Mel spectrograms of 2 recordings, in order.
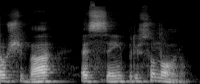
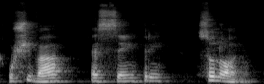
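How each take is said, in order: First: Said in the usual way. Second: Slow rule. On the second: Shown as a demonstration. Teacher dictating the rule to students, slowly. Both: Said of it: "Debaixo da primeira letra de uma palavra".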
